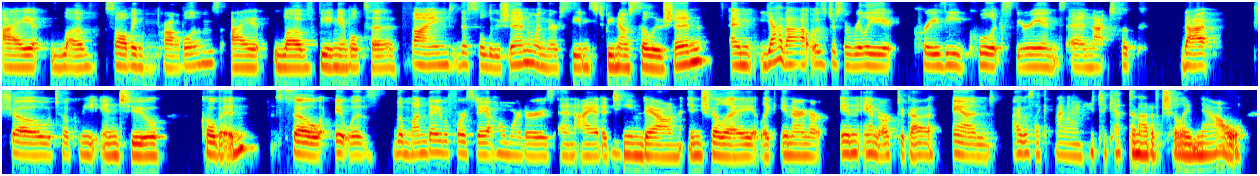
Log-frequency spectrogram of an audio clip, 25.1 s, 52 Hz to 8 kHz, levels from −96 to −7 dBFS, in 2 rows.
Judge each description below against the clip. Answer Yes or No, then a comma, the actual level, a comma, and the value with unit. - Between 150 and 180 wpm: Yes, average, 175 wpm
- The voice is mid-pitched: Yes, medium, 165 Hz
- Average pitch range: No, narrow, 2.3 semitones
